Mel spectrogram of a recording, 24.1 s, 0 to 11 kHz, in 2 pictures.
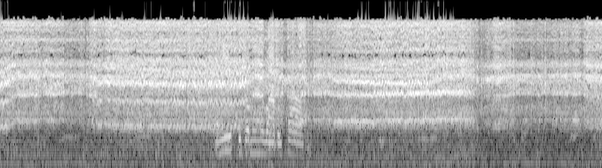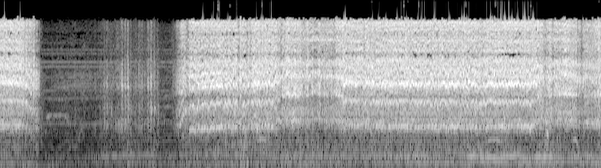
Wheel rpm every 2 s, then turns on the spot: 220, 210, 220, 220, 220, 230, 70, 40, 200, 220, 210, 220.
12-14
